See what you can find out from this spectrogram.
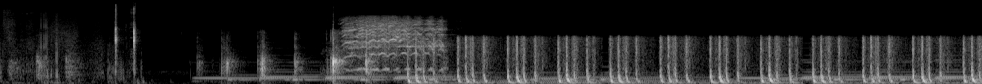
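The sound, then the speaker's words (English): A horse whinnies with a high, wavering cry, then hooves clip-clop in a steady, brisk rhythm of sharp knocks that continues to the end, with no one speaking. “We should take the horses and go.”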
